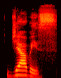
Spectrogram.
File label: "llaves", Spanish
